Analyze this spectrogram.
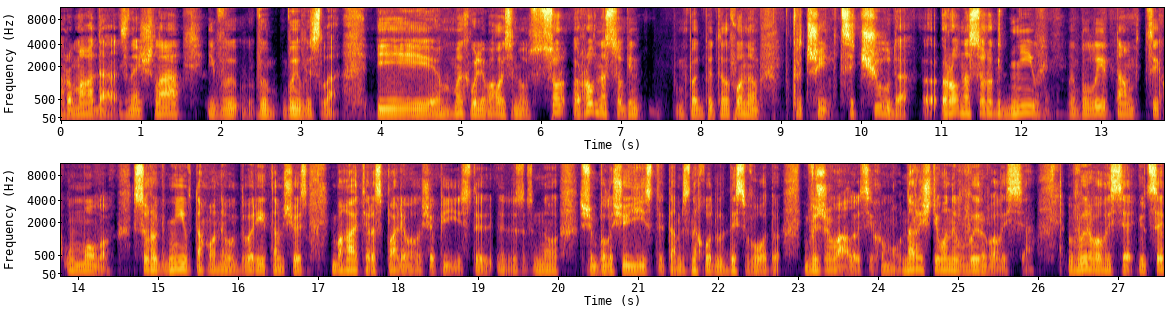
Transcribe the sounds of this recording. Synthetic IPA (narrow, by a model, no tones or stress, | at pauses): ɦrɔmɑd̪ɐ̰znɐjʃlˠɑiʋ | ʋɪʋɪ̰zlˠɐ̰i | mɪxʋɐlʲʊʋɑlˠɪsʲɐnusɔrɔwnɐsɔʋʲin | pt̪elˠefɔnɐmkɾɪt͡ʃɪtʲt̪sɛt͡ʃud̪ɐ̰rɔwnɐsɔɾɔɡdʲnʲiwmɪbʊlˠɪt̪ɑmwt̪sɪxʊmɔʋɐ̰xsɔɾɔɡdʲnʲiwt̪ɑmʋɔnɪwd̪ʋɐ̰ɾʲit̪ɑmʃt͡ʃɔsʲbɐɦɑtʲiɾɐspɑ̰lʲʊʋɐ̰lˠɪʃt͡ʃɔbjḭst̪ɪ̰nɔʃɔbːʊlˠɔʃt͡ʃɔjist̪ɪt̪ɑ̰mznɐxɔd̪ɪlˠɪd̪ɛsʲʋɔ̰d̪ʊ̰ʋɪʒɪʋɑ̰lˠɪ̰wt̪sɪxʊmɔ̰wnɐɾɛʃʲtʲiʋɔnɪʋɪrʋɐ̰lˠɪ̰sʲɐʋɪrʋɐlˠɪsʲɐʔiʊt̪sɛ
